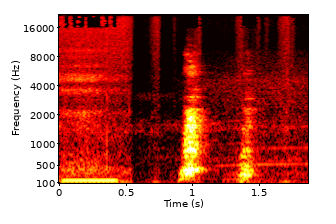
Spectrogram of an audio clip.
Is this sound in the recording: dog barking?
yes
